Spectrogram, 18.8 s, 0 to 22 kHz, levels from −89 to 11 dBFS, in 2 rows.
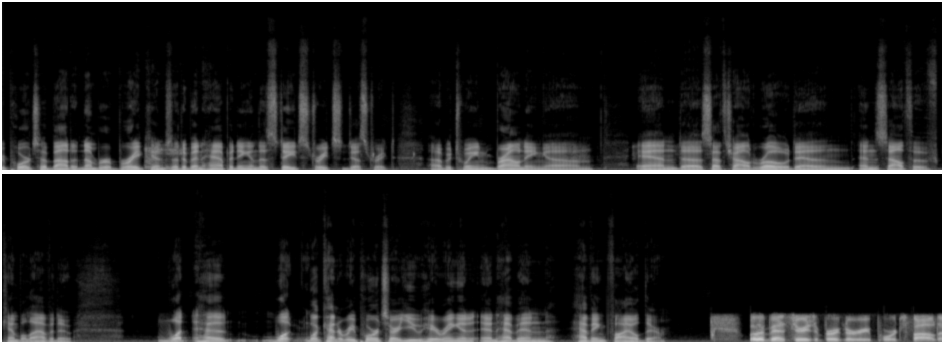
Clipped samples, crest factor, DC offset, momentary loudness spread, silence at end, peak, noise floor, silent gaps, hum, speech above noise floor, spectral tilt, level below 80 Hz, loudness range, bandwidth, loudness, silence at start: under 0.1%; 22 dB; under 0.1%; 14 LU; 0 s; -2 dBFS; -56 dBFS; none; none; 32 dB; -6 dB/octave; -40 dBFS; 7 LU; 12.5 kHz; -24 LUFS; 0 s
